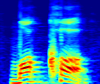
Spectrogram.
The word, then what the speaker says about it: বক্ষ: যেমন দেখো বক্ষ, এই যে লেখো যুক্ত, যুক্ত খ, তাহলে যুক্ত ব্যঞ্জনের সাথে একটা অ আছে, বক্ষ শব্দের শেষে, এটা ওর মতো উচ্চারণ হবে, যে বক্ষ, এই যে খো ওকার।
